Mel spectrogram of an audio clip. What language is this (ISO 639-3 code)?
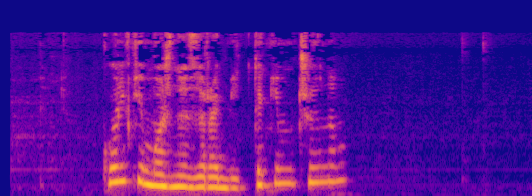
bel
